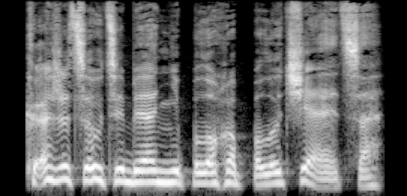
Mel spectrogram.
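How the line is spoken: Hoarse rasp. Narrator (Russian): прохрипел он

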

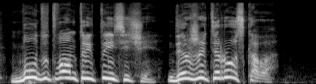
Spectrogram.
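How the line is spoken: Sudden shout. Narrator (Russian): Вдруг изверг без носа как крикнет

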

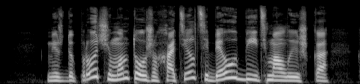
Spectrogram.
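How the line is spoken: Demon's smirking snort. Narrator (Russian): хмыкнул демон

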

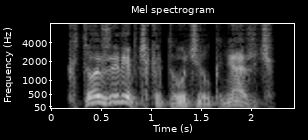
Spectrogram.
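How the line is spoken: Mocking question. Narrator (Russian): насмешливо спросил косматый

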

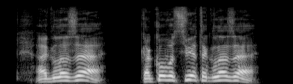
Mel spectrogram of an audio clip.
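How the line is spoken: Shouting after someone, male. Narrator (Russian): крикнул он вслед уходящей девушке

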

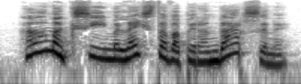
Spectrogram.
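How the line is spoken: Slightly irritated reproachful exclamation. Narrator (Italian): esclamò con un tono di rimprovero leggermente indispettito

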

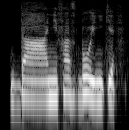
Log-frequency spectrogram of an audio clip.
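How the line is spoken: Grumbled. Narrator (Russian): проворчал Скуперфильд

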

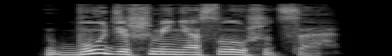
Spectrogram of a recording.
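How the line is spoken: Growling. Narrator (Russian): Она зарычала

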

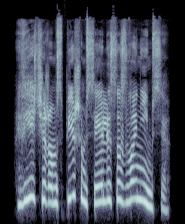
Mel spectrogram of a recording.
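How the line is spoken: Shouted. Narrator (Russian): выкрикнула я Пашке

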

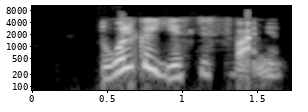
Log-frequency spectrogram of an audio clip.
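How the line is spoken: Grumbling. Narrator (Russian): буркнула

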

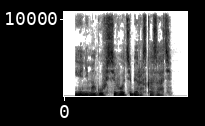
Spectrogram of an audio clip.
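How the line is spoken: Barely audible. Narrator (Russian): едва слышно произнес он

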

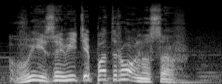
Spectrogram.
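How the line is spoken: Shout. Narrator (Russian): крикнул директор

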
